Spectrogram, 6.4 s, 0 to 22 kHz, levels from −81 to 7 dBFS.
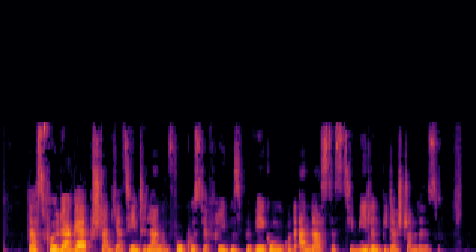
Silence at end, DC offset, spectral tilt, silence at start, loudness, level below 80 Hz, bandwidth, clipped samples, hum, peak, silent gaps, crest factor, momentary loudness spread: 0.5 s; under 0.1%; -4.5 dB/octave; 0.35 s; -19 LUFS; -56 dBFS; 11.5 kHz; under 0.1%; none; -2 dBFS; none; 16 dB; 13 LU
